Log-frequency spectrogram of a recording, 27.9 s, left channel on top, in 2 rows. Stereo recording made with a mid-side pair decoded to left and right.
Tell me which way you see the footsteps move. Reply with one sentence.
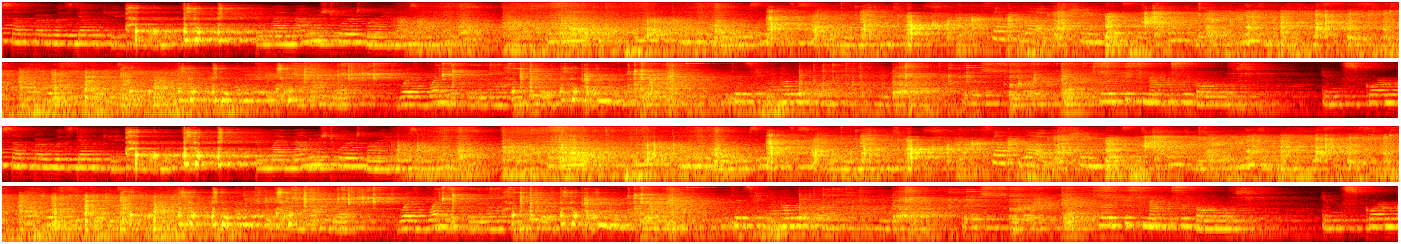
You can hear the footsteps move from right to left and back again.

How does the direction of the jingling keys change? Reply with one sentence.
In this clip you hear the jingling keys move from right to left.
